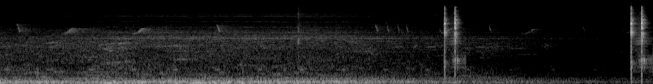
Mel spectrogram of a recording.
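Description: Outdoor ambience with a low rumble and short, high, falling chirps repeating every half second or so, fading out over the last two seconds. Two sharp double clicks come about halfway through and again near the end.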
